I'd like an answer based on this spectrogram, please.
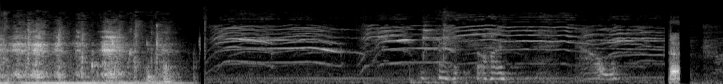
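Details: Kitten meowing repeatedly indoors, a series of rising-falling tonal meows, some drawn out and wavering, after a burst of noisy rustling at the start, with a sharp click near the end.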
